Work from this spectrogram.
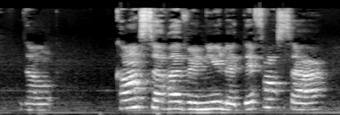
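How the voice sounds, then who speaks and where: Music plays in the background as a woman speaks. Her pitch is fairly high and her intonation fairly even. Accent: English. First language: English (speaking French). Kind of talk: testimony. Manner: halting.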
